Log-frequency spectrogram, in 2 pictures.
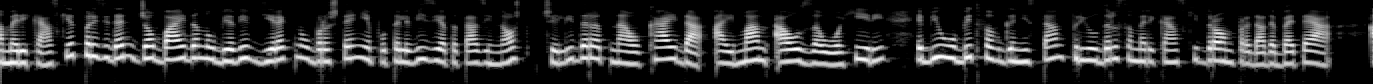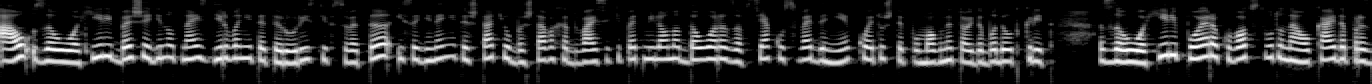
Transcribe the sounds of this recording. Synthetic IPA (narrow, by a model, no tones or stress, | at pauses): ɐmɛɾikansk̟ijət̪̚pɾɛzid̪ɛnd̪̚d͡ʒɔbajd̪ənobjɐvivd̪ʲiɾɛk̚t̪noːbɾɐʃt̪ɛniɛpot̪ɛlɛvizijət̪ət̪azinɔʃt̪t͡ʃɛlid̪ɛɾət̪nɐɐlˠkajd̪əɐjmanalˠzɐuɐxiɾiɛbilˠobit̪fɐvɡɐnist̪anpɾiod̪əɾsɐmɛɾikansk̟id̪ɾɔnpɾɛd̪ad̪ɛbɛt̪ɛa | ʔalˠzɐuɐxiɾibɛʃɛːd̪inot̪najizd̪iɾvənit̪ɛt̪ɛɾoɾist̪ifsvɛt̪ɤʔisəɛd̪inɛnit̪ɛʃt̪at̪iobɛʃt̪avəxəd̪vajsɛt̪ipɛt̪milʲiɔnəd̪ɔlˠːɐɾəzɐfsʲjakosvɛd̪ɛnʲiɛkoɛt̪ʊʃt̪ɛpomɔɡnɛt̪ɔjd̪ɐbɤd̪ɛot̪kɾit̪zɐuɐxiɾipoɛɾɐkovɔt̪st̪vot̪onɐːlˠkajd̪əpɾɛz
